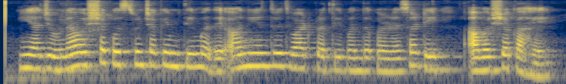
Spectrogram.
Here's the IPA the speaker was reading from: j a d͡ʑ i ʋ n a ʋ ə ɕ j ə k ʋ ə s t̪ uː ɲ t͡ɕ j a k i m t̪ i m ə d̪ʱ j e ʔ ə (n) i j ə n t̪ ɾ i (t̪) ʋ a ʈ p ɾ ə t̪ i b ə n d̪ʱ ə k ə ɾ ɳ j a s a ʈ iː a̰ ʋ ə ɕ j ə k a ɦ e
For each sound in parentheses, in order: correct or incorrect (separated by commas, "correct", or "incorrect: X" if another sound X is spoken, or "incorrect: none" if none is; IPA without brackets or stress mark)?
correct, correct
